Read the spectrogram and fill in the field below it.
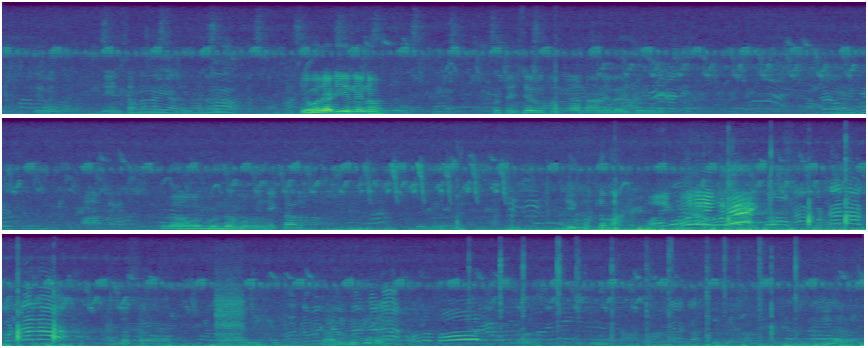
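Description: Men call out and shout across an open field.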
